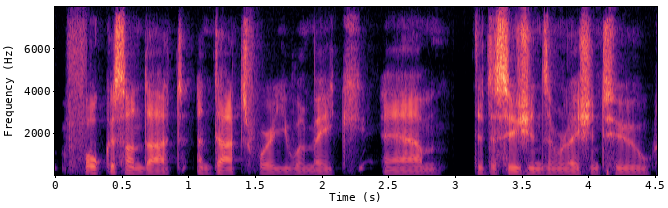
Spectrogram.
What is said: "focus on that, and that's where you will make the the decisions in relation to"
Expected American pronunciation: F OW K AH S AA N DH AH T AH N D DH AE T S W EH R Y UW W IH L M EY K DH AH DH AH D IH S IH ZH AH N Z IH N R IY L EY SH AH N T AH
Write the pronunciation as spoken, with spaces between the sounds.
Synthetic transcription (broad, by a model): F OW K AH S N DH AH T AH N DH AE T S W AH R Y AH W IH L M EY K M DH AH D IH S IH ZH AH N Z IH N R IY L EY SH AH N T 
